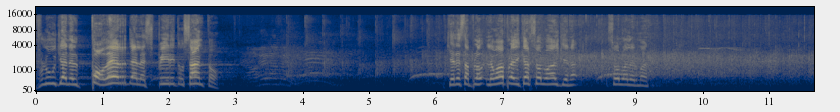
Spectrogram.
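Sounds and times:
speech: 0:00.0 - 0:02.8, 0:06.2 - 0:09.3
church audience applauding: 0:03.7 - 0:11.6.

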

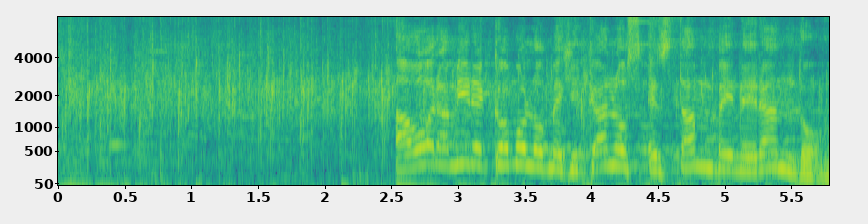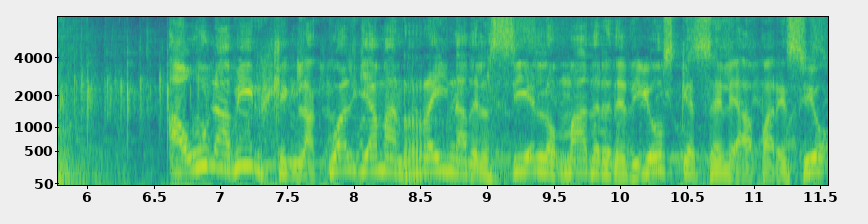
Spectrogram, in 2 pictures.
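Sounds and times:
audience clapping: 0:00.0 - 0:08.0
speech: 0:02.5 - 0:11.5.

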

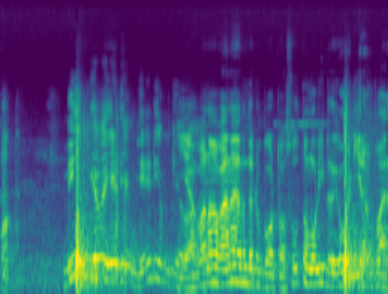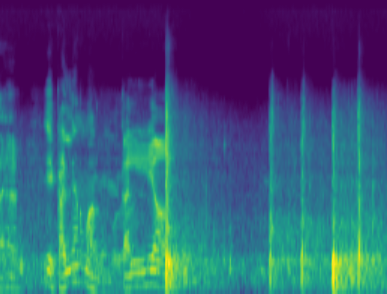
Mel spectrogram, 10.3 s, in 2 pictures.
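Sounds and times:
firecrackers bursting outside: 0:00.0 - 0:10.3
speech: 0:00.8 - 0:07.7.

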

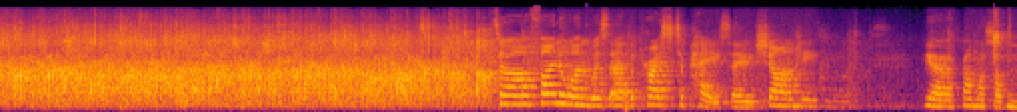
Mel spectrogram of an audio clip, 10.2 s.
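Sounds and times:
audience applause: 0:00.0 - 0:05.0
speech: 0:05.0 - 0:08.3, 0:09.2 - 0:10.1.

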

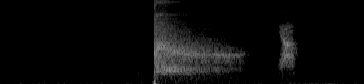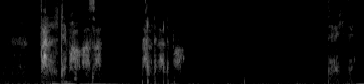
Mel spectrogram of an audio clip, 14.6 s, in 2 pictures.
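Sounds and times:
deep breath during breathing exercise: 0:03.1 - 0:05.0, 0:07.1 - 0:07.9
soft whispery breaths: 0:03.1 - 0:05.0, 0:05.6 - 0:06.0, 0:07.1 - 0:09.4, 0:10.1 - 0:11.0, 0:13.8 - 0:14.5.

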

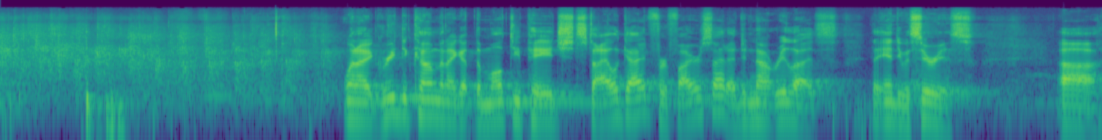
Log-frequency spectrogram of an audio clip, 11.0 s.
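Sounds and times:
scattered audience applause: 0:00.0 - 0:04.1
speech: 0:00.9 - 0:01.2, 0:03.4 - 0:09.8, 0:10.6 - 0:11.0.

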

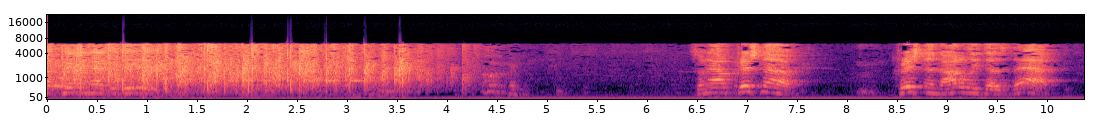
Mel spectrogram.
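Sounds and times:
audience applause: 0:00.0 - 0:04.4
speech: 0:06.9 - 0:07.6, 0:08.5 - 0:10.1.

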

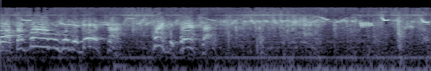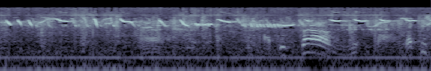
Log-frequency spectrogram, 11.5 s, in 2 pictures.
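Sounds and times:
caged birds chirping: 0:00.0 - 0:11.4
steady low hum: 0:00.0 - 0:11.4
speech: 0:00.1 - 0:03.7, 0:09.5 - 0:11.4.

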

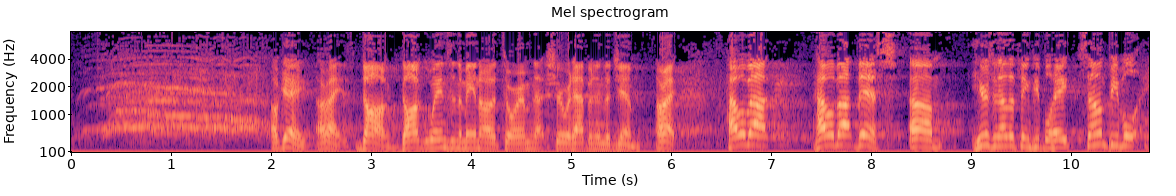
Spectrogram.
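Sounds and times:
audience cheering and shouting: 0:00.0 - 0:02.2
speech: 0:02.0 - 0:10.7.

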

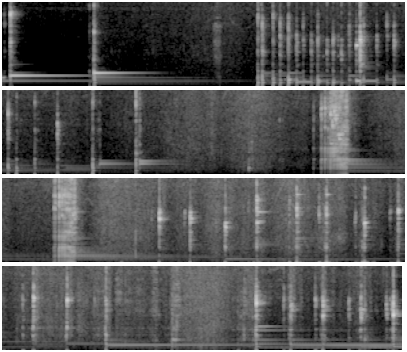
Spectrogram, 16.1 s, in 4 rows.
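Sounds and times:
kalimba playing plucked notes: 0:00.1 - 0:05.7, 0:08.6 - 0:16.0
sharp clicks and rattles: 0:02.0 - 0:05.6, 0:08.4 - 0:16.0.

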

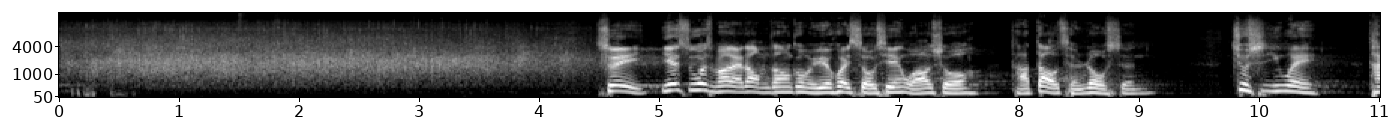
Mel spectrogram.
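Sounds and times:
audience applause: 0:00.0 - 0:04.6
speech: 0:04.5 - 0:09.2, 0:09.8 - 0:11.0.

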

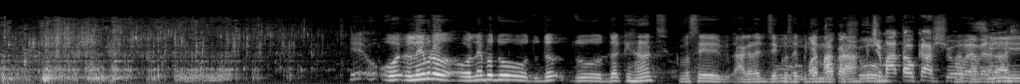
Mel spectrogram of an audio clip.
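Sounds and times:
toilet flushing: 0:00.0 - 0:03.5
speech: 0:03.5 - 0:10.2.

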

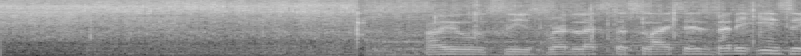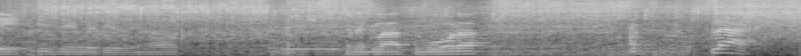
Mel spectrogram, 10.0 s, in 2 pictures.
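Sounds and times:
burger patty sizzling in a pan: 0:00.0 - 0:09.9
speech: 0:02.7 - 0:06.0, 0:06.8 - 0:08.2, 0:09.4 - 0:09.8.

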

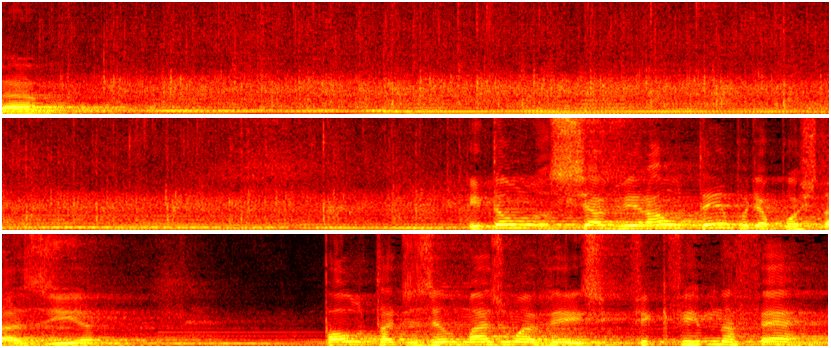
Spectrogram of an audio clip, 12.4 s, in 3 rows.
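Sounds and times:
speech: 0:00.0 - 0:00.6, 0:06.4 - 0:08.9, 0:09.9 - 0:12.4
applause: 0:00.0 - 0:07.4.

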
